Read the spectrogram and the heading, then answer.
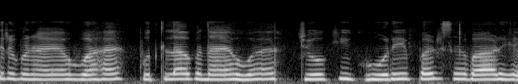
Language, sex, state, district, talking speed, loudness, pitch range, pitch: Hindi, female, Bihar, Patna, 150 wpm, -13 LUFS, 230-250 Hz, 235 Hz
